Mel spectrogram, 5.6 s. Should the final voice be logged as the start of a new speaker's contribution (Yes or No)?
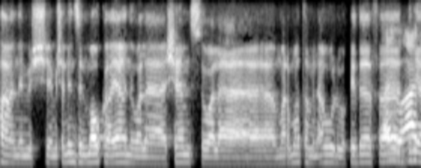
Yes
